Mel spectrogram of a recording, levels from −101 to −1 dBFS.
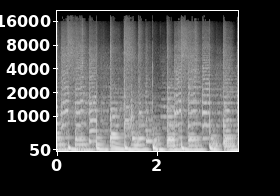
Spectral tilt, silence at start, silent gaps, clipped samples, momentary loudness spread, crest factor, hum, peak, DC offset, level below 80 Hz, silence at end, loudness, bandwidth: -5 dB/octave; 0 s; none; under 0.1%; 2 LU; 12 dB; none; -4 dBFS; under 0.1%; -20 dBFS; 0 s; -17 LUFS; 18 kHz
